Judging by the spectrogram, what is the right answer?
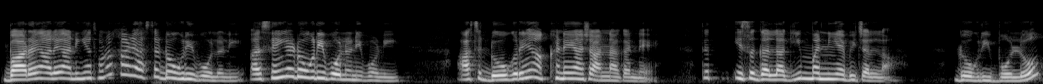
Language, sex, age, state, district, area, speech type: Dogri, female, 30-45, Jammu and Kashmir, Jammu, urban, spontaneous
